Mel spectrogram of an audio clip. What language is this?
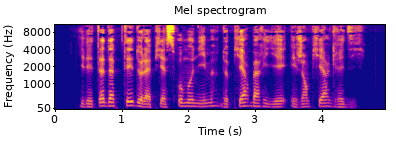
French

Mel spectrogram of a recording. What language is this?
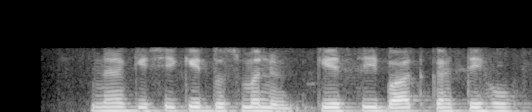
Hindi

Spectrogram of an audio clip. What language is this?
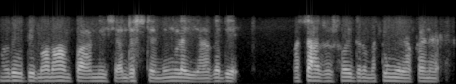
Manipuri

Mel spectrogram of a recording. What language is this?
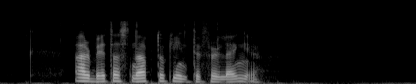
Swedish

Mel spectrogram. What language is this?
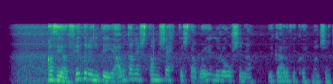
Icelandic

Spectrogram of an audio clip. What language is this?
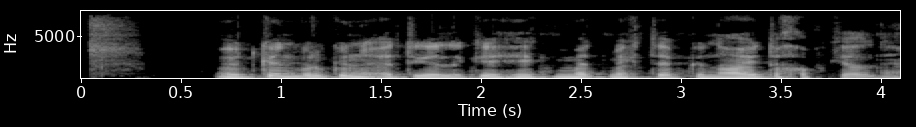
Uyghur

